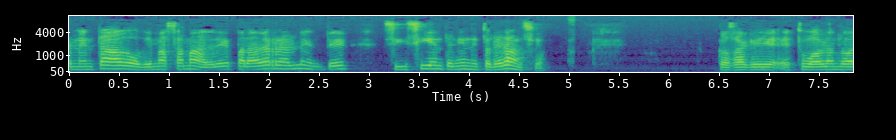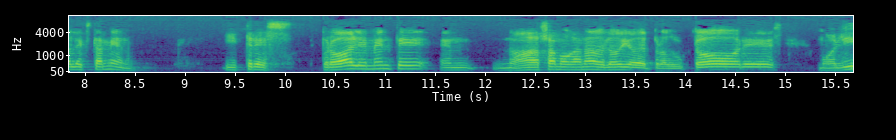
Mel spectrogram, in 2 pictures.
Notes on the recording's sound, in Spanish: Audio de la charla en vivo por Instagram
